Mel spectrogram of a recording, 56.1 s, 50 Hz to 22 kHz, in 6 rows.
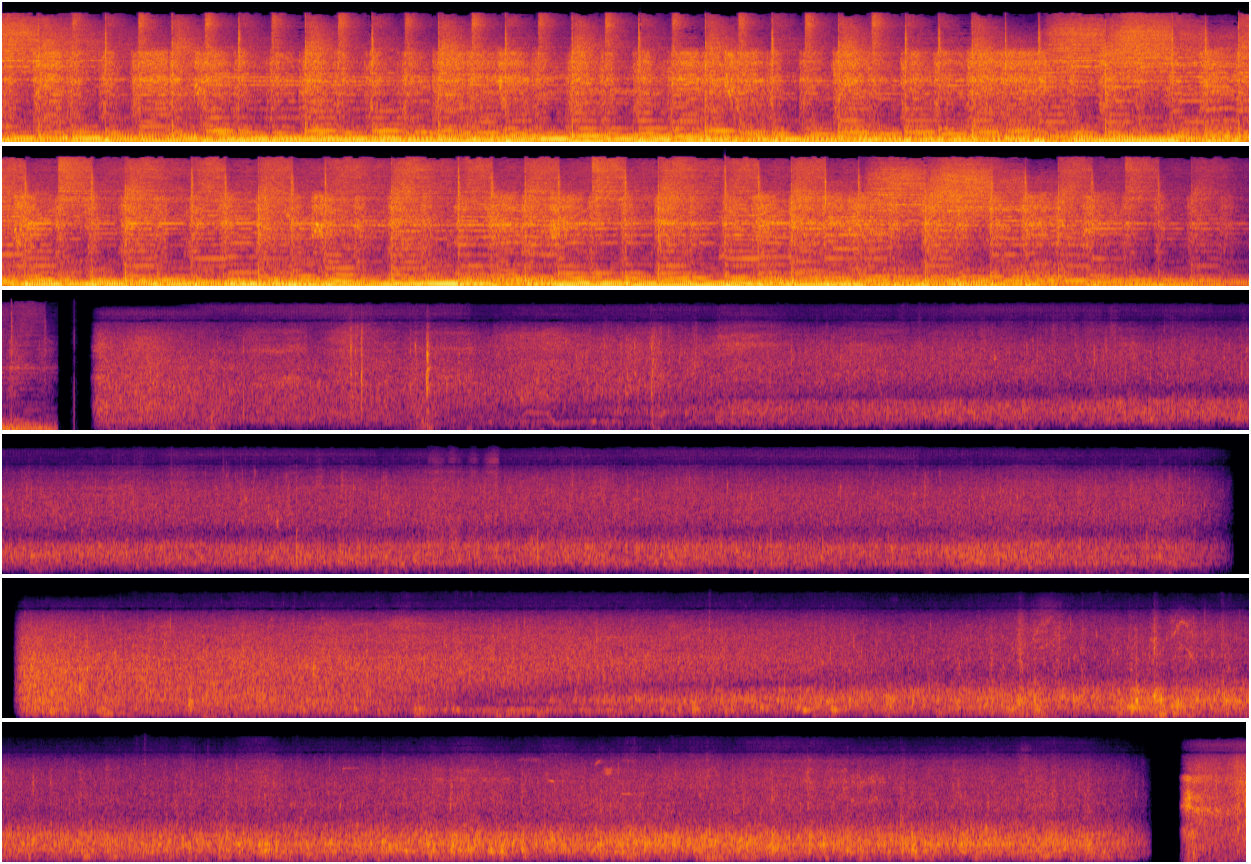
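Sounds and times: fast-flowing river water: 19.4s - 56.0s.

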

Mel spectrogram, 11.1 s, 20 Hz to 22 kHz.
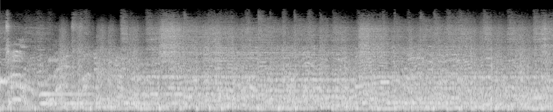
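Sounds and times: drum kit: 0.0s - 11.0s
electric guitar: 0.0s - 11.0s
trombone and saxophone: 0.7s - 11.0s.

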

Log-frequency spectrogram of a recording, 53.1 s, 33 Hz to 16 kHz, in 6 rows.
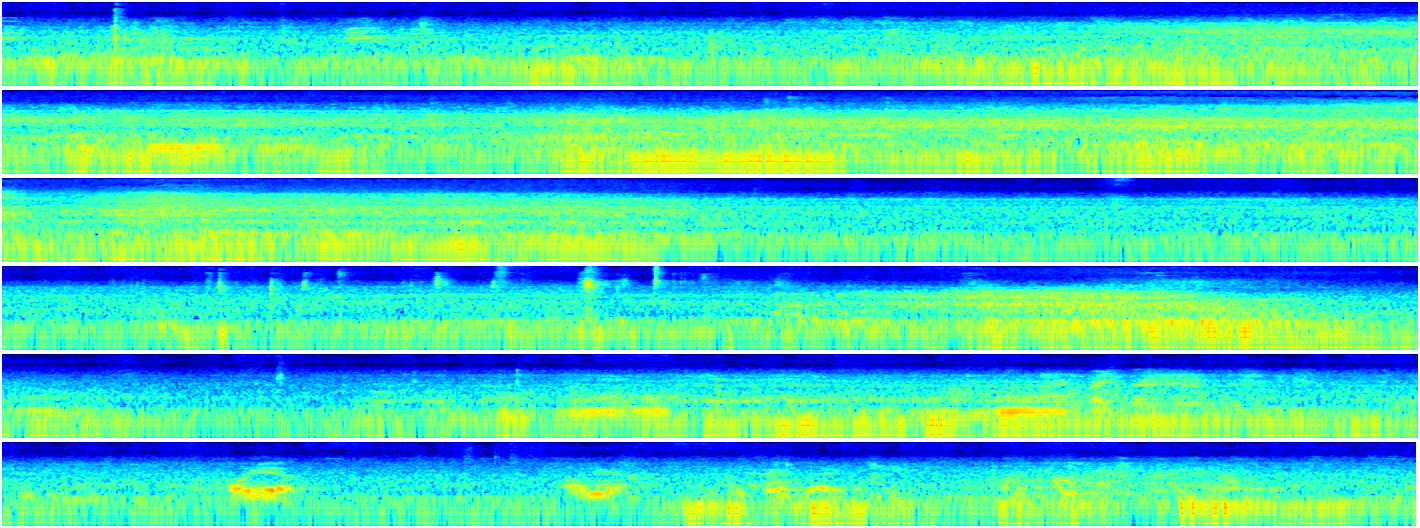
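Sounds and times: street noise: 0.0s - 53.0s.

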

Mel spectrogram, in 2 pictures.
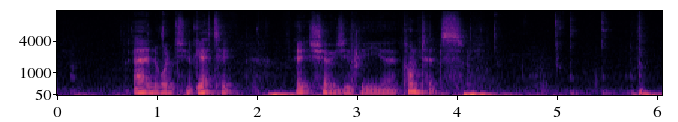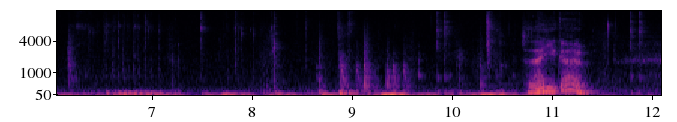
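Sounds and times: keyboard and mouse clicking: 4.4s - 10.6s, 11.5s - 12.0s.

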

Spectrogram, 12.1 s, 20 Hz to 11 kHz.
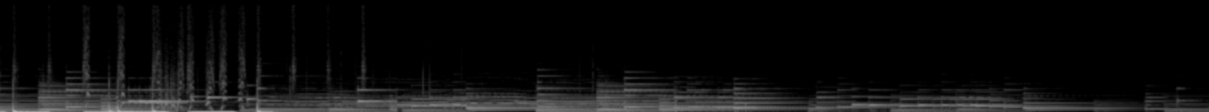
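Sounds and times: deep bass: 0.0s - 2.8s
turntable scratching: 0.2s - 6.1s
drum hits: 2.6s - 2.9s.

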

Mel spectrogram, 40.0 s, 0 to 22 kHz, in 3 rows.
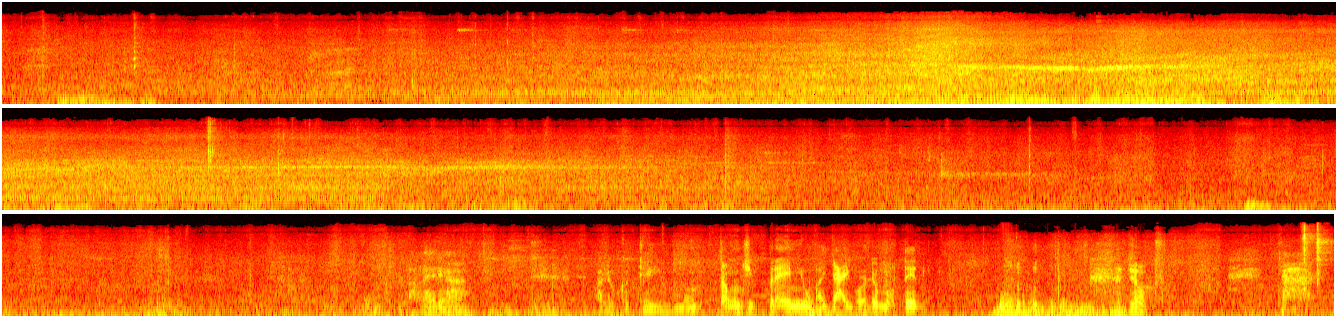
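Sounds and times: vehicle engine passing: 2.6s - 23.3s.

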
